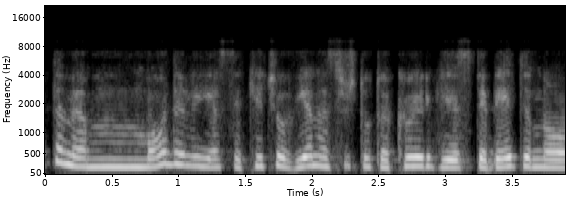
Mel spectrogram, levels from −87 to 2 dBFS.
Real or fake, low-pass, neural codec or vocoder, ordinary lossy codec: fake; 7.2 kHz; codec, 16 kHz, 1.1 kbps, Voila-Tokenizer; Opus, 16 kbps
